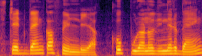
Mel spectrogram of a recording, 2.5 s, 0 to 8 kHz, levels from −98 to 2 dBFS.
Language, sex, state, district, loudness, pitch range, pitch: Bengali, male, West Bengal, Dakshin Dinajpur, -16 LUFS, 135-170 Hz, 150 Hz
